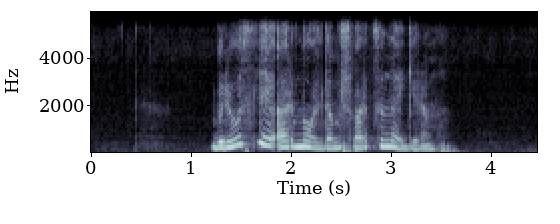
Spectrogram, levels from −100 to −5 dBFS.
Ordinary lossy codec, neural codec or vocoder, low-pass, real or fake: Opus, 64 kbps; codec, 16 kHz, 16 kbps, FreqCodec, smaller model; 5.4 kHz; fake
